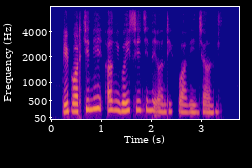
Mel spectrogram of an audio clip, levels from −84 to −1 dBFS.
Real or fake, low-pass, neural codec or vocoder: fake; 7.2 kHz; codec, 16 kHz in and 24 kHz out, 0.6 kbps, FocalCodec, streaming, 2048 codes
